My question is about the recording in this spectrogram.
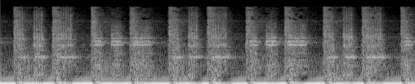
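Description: Music with a steady beat and very heavy bass played loud through a large DJ truck's speaker stacks during a sound test.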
